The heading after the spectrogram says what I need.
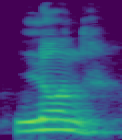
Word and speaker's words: Londres: Or you could say, Rohit could say, je suis à Londres, which is I'm in London.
